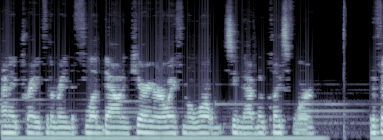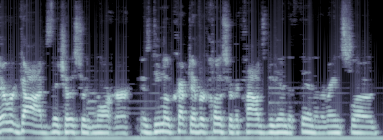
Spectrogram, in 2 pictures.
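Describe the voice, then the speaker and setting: A streamer reads a story aloud in a steady, measured voice. His pitch sits in the middle range, and faint music plays underneath. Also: poor audio. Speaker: streamer reading game story.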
